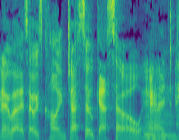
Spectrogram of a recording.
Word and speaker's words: gesso: So I took a collage class by Claudine Helmuth, who taught me that it's not gesso, it's gesso.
